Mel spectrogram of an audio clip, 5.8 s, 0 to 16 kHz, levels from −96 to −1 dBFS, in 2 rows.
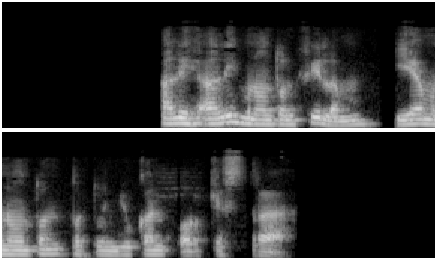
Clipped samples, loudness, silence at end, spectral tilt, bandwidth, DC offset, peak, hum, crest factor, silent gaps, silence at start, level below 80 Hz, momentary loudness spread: under 0.1%; -25 LUFS; 1 s; -7.5 dB/octave; 9.2 kHz; under 0.1%; -6 dBFS; none; 20 dB; 2.55-2.61 s; 1.05 s; -66 dBFS; 10 LU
